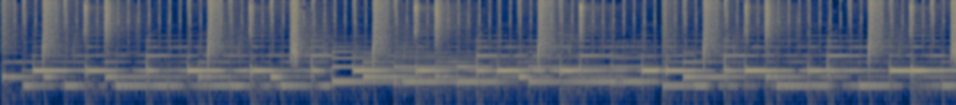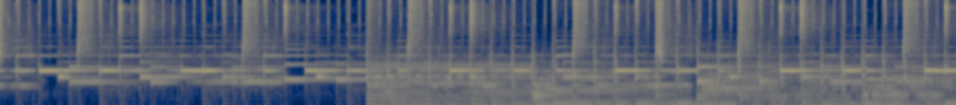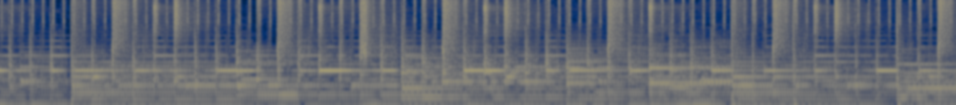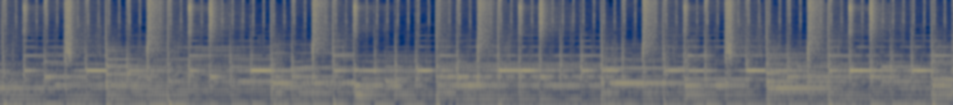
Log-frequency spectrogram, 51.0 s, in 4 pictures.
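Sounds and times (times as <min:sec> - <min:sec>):
tick in D: 0:00.0 - 0:50.9.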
